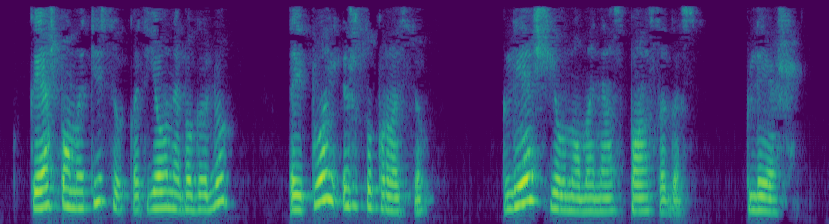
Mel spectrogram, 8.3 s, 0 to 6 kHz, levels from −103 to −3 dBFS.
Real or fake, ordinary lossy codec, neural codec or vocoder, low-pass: fake; MP3, 32 kbps; codec, 16 kHz, 4.8 kbps, FACodec; 5.4 kHz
